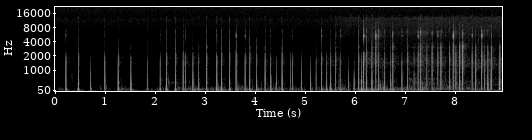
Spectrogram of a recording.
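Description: A second wooden object is tapped with a steady run of dozens of short, dry knocks. Each knock is a quick low thump with almost no ring. Over the last few seconds the taps come faster and denser, with brighter clicks.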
